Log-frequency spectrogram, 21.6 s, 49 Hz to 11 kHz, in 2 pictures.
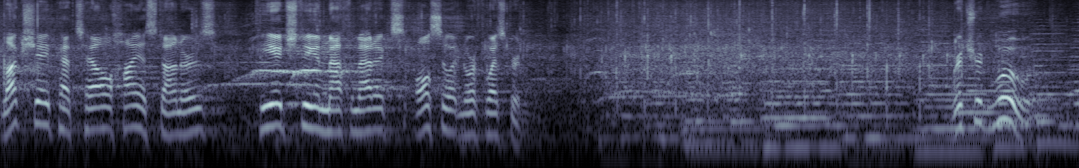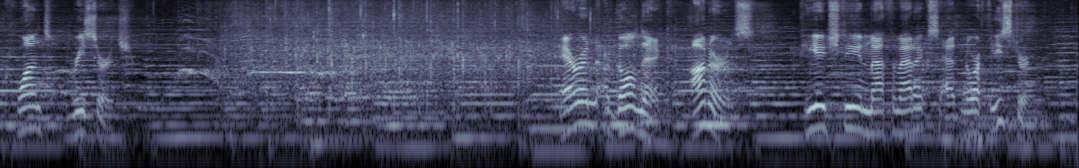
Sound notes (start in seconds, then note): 5.7 audience cheers and applauds; 12.6 audience cheers and applauds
